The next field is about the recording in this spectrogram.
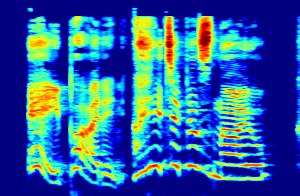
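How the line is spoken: Chuckling. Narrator (Russian): хохотнул парень

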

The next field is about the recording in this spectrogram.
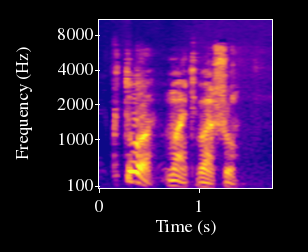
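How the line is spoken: Indifferent question. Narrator (Russian): Безразличным тоном спросил

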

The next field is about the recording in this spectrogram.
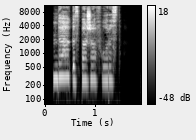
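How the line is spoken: Sighing. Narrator (Russian): вздохнула Мелоди

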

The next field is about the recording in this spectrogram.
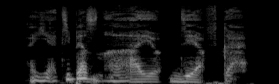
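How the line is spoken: Demon hissing. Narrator (Russian): прошипел демон

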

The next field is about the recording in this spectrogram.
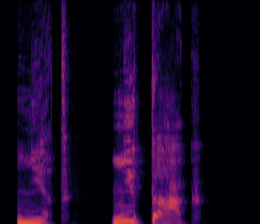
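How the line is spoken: Mother shouting. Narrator (Russian): закричала родительница

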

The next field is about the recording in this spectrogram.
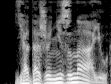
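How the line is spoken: Strained, forced-out words. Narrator (Russian): выдавил он

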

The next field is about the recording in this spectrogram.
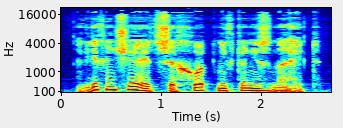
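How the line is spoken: Quiet giant monk. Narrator (Russian): тихо сказал великан-монах

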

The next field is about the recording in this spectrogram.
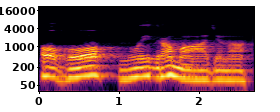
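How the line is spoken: Whisper. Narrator (Russian): прошептал арканцлер

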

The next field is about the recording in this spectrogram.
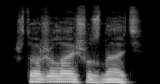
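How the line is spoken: Weary. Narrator (Russian): устало ответил эльф

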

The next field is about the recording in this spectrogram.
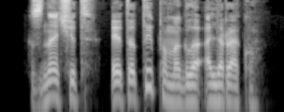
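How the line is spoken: Calm question. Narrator (Russian): спокойно спросил я, готовясь к схватке

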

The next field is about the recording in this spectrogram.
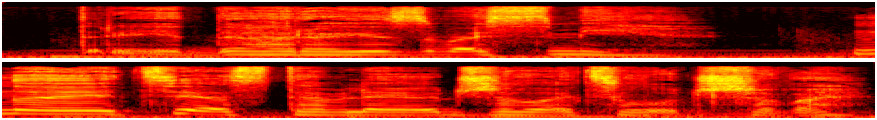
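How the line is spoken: Hoarse rasp. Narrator (Russian): прохрипел он

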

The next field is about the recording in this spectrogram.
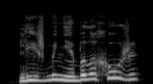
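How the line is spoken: Cheerful reply. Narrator (Russian): весело отвечала она

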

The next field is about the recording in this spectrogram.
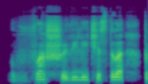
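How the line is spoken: Astonished mutter. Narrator (Russian): пробормотал Д'Артаньян в изумлении

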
